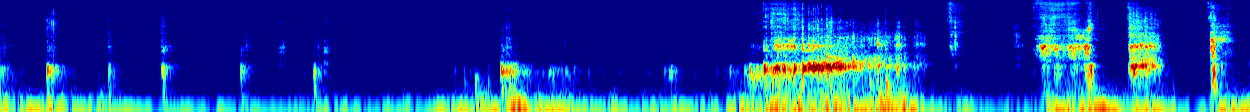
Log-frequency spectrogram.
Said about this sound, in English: I'm sorry, I can't hear. I'm chewing ice.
